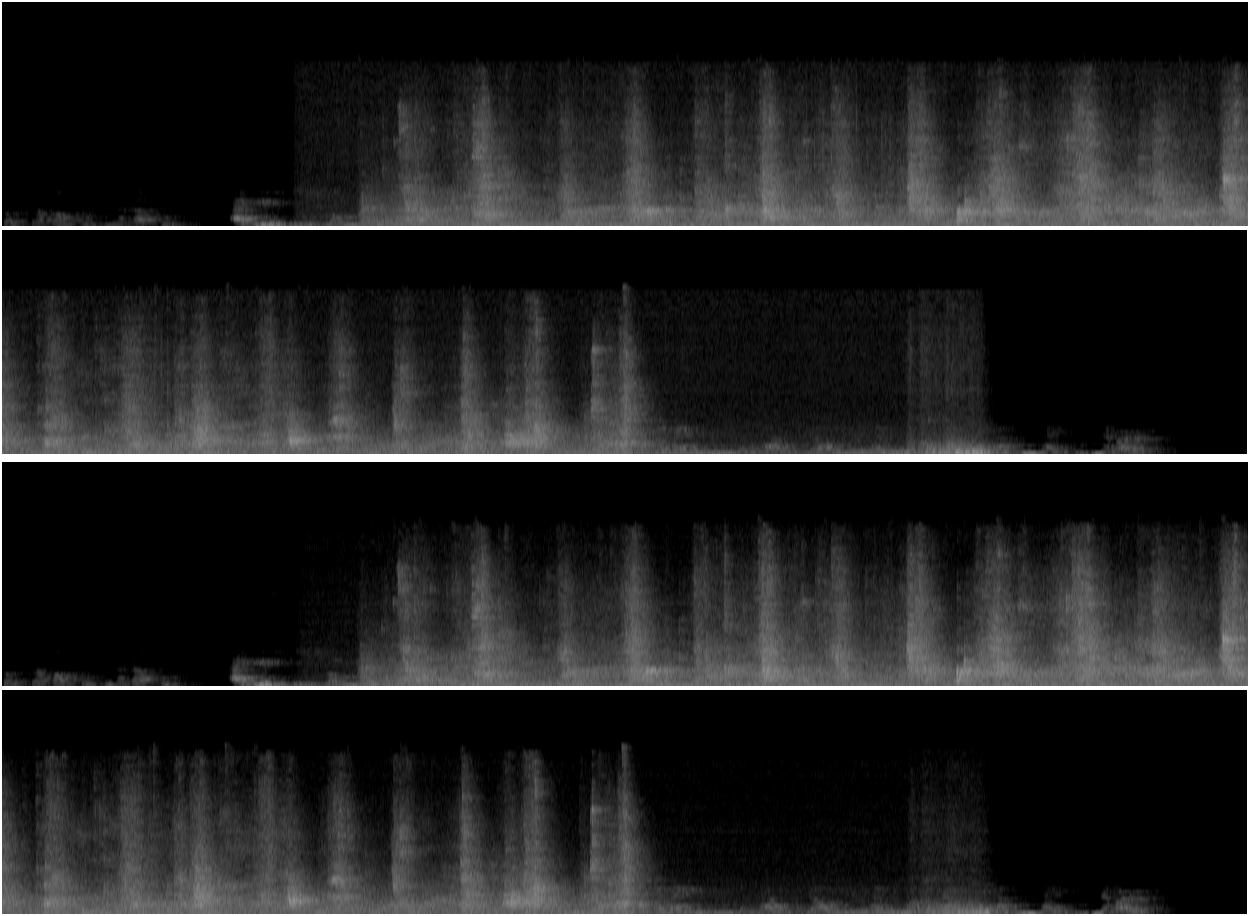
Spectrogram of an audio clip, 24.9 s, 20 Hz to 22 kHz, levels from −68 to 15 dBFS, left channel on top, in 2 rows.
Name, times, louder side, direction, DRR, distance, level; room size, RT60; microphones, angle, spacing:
voice 1, 0.0-1.8 2.3-3.8 4.2-5.0 5.6-5.9 6.3-9.1 9.4-10.5 10.8-12.5 12.9-13.7 14.2-14.8 15.2-18.3 18.7-19.8 20.0-23.9, right 2 dB, 70° right, -3 dB, 0.4 m, -44 dB
sound 1, 2.9-22.3, left 3 dB, 35° left, 0.4 m, -43 dB
sound 2, 3.5-18.7, right 1 dB, 55° right, 0.9 m, -29 dB
sound 3, 4.6-14.4, equal, 20° left, 0.8 m, -40 dB
3.3 x 2.0 x 3.1 m, 1.1 s
head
